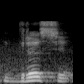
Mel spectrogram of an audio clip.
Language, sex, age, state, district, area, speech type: Hindi, male, 30-45, Madhya Pradesh, Hoshangabad, rural, read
